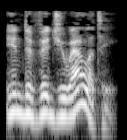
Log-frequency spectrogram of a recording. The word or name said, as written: individuality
